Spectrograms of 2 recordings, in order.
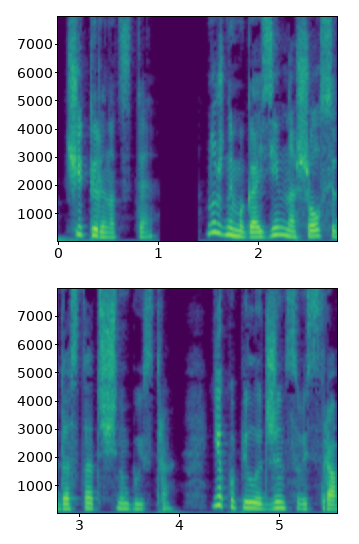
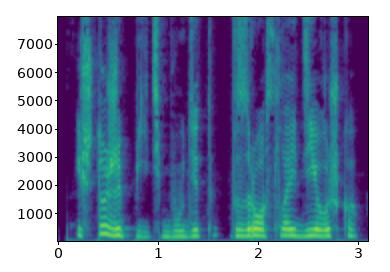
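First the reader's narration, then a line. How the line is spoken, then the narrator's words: Amused snort. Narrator (Russian): хмыкнул он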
